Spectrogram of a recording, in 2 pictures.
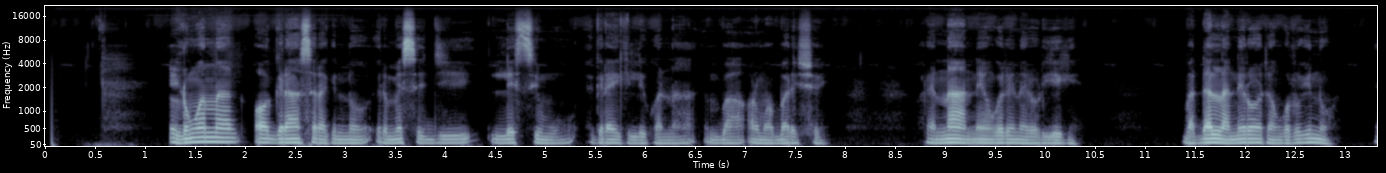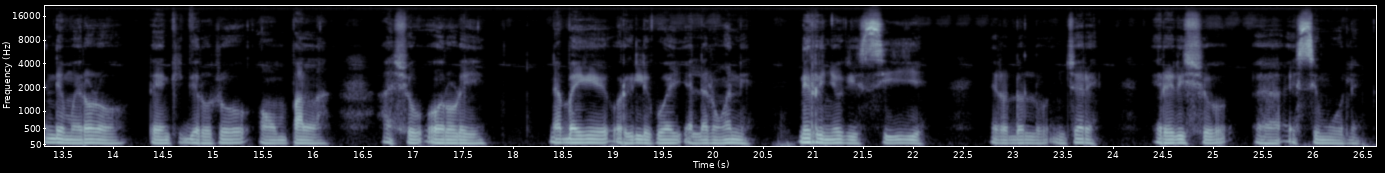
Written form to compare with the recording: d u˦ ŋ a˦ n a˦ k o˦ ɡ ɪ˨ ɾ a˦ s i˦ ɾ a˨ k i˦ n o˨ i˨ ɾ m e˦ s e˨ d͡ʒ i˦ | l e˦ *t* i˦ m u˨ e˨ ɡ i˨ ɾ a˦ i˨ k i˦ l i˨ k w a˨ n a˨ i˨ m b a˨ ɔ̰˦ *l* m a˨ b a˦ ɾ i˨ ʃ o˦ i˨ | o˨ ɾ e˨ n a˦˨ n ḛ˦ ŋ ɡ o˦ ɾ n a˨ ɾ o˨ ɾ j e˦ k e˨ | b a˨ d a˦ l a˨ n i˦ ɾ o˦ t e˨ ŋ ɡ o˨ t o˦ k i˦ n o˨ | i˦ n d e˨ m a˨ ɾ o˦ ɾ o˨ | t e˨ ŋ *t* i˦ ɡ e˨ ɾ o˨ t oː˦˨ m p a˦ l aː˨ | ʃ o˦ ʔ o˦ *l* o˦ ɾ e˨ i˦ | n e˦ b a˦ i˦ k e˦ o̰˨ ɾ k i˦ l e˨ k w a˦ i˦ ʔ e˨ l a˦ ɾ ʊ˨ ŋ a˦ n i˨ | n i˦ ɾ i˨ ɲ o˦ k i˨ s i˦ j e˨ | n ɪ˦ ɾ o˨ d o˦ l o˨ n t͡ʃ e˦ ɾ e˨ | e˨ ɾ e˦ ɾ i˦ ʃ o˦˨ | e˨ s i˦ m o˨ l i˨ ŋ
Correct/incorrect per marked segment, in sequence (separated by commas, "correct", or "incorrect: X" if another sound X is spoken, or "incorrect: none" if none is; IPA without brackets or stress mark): incorrect: s, incorrect: ɾ, incorrect: k, incorrect: ɾ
